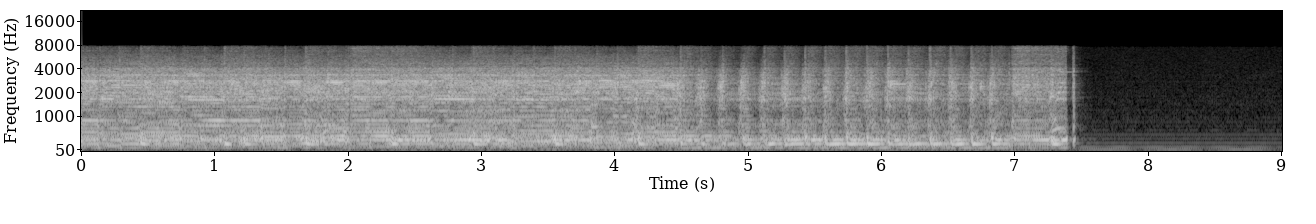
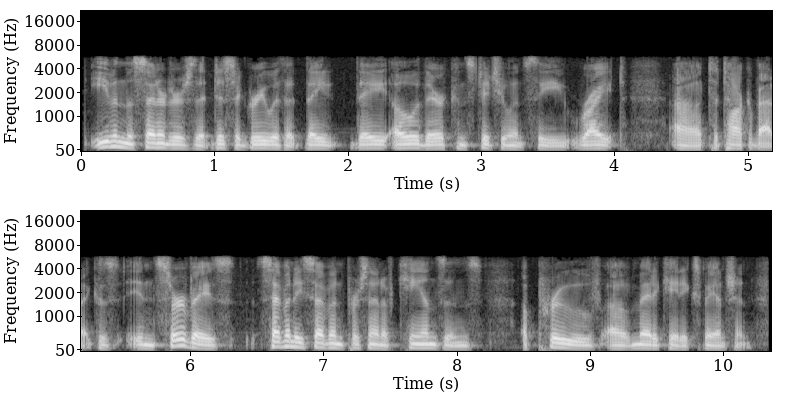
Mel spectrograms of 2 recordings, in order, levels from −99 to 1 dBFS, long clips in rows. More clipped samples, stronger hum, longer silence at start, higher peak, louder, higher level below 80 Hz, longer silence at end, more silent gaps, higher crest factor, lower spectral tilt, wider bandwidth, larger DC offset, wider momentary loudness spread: neither; first, 60 Hz at -50 dBFS vs none; about the same, 0 s vs 0.05 s; second, -8 dBFS vs 0 dBFS; second, -20 LUFS vs -16 LUFS; second, -56 dBFS vs -44 dBFS; first, 1.55 s vs 0.05 s; neither; about the same, 14 dB vs 16 dB; second, -3.5 dB/octave vs -6 dB/octave; first, 8 kHz vs 6 kHz; neither; about the same, 5 LU vs 7 LU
